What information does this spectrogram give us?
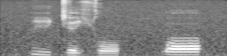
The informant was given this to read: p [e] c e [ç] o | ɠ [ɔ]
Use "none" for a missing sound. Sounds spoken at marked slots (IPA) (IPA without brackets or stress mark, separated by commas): i, ç, ɔ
